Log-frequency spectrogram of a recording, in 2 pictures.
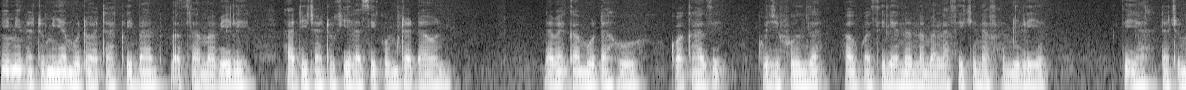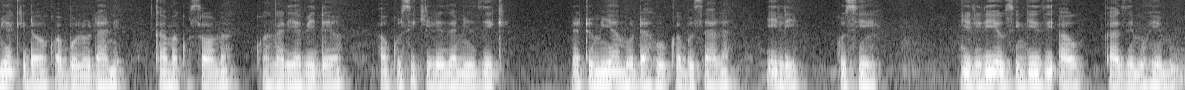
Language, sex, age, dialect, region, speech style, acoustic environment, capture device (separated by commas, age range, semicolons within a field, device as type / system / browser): Swahili, male, 18-24, Kenya - Nairobi Sheng-influenced, Kenya, relaxed; nervous, nature, mobile / Linux / Chrome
